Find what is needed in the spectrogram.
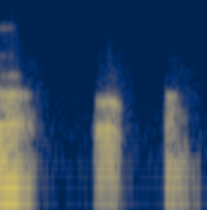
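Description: Only speech: a man talking finishes a phrase, then gives two short, halting syllables.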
